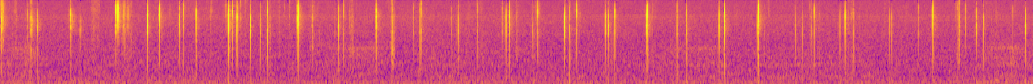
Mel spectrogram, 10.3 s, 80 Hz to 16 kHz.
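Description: A solid, fist-sized raw chunk of pink rose quartz is held in both hands and tapped and scratched with long black acrylic nails. About 39 quiet, sharp, bright clicks with almost no ring come at an irregular pace over a faint hiss, with light scratching between them.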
